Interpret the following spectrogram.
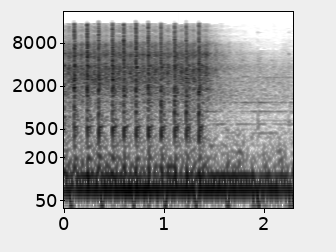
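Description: Vehicle-mounted heavy machine gun firing one long rapid burst of about a second and a half, then stopping.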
